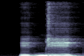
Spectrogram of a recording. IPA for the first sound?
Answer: i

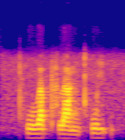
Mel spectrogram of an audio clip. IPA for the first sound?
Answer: kʰ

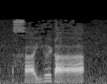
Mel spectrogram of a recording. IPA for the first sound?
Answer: x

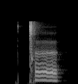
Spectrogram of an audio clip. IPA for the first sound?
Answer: ǀ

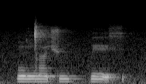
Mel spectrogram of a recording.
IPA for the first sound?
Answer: õ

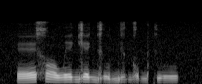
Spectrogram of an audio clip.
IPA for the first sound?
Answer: ɛː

